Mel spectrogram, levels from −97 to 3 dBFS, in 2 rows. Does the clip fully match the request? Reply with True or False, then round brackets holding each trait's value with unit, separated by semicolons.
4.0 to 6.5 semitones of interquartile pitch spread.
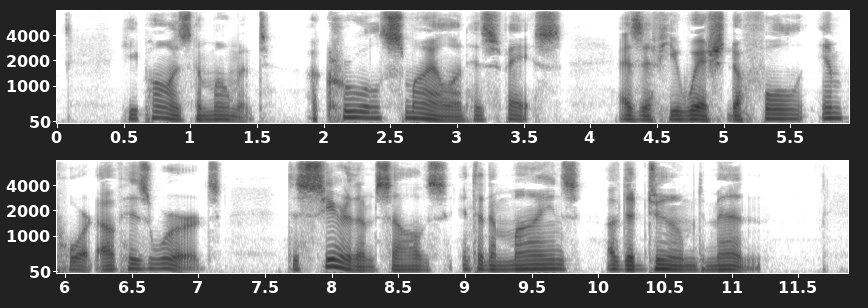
False (3.3 semitones)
